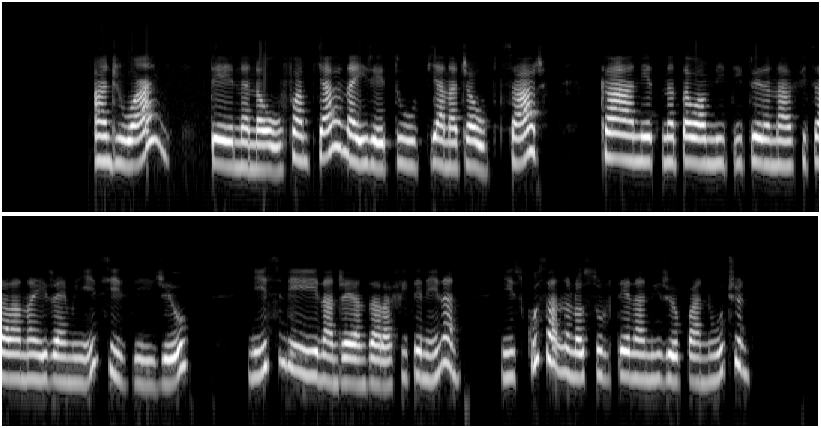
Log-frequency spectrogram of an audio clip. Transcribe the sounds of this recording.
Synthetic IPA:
aɳɖ͡ʐuaɲi | d̪̥enanawfampjaɾanəiɾet̪upianaʈ͡ʂəubi̥t͡saɾə̥ | kanet̪inat̪awaminit̪it̪weɾanəfit͡saɾanaiɾajmiisiziɾew | misininaɳɖ͡ʐejand͡zaɾəfit̪enenanə̥ | nizi̥kusənanowsulut̪enəniɾewpanuʈ͡ʂinə̥

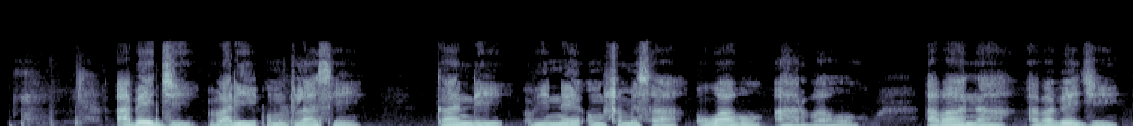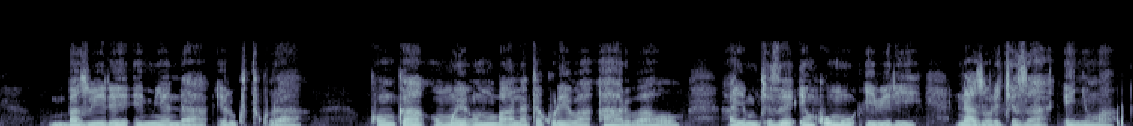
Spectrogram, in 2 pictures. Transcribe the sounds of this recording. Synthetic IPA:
a̰βe̞ːɟiβaɾio̞mukilaːsi | kaːndi | βiːne̞ʔo̞muʃo̞me̞saowaːβo̞ahaɾuβaho̞ | aβaːnaː | βaβe̞ːɟi | βazwiːɾe̞ʔːmje̞ːndae̞ɾiku̥tu̥kuɾa | kʰo̞ːŋkao̞mwe̞o̞muβaːnatakuɾe̞ːβaːhaɾuβaho̞ | hajemucize̞ʔːŋkumuiβiɾi | nazo̞̰ːɾe̞ce̞zae̞ɲuma

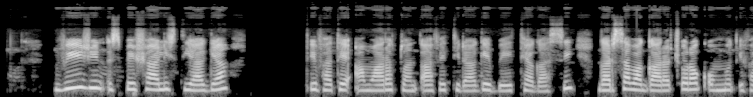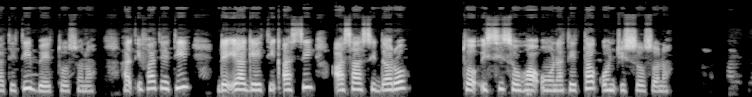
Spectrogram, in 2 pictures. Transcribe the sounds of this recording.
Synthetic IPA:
viːʒɪnspɛʃaːlɪst̪ɪjaːɡɪja | t̪ʼɪfɐt̪ɛʔɐmaːɾɐt̪ːʊɐnt̪ʼaːfɛt̪ːɪd̪aːɡeːbe̞ːt̪ːɪjɐɡaːsːɪɡɐɾsɐβɐɡːaːɾɐt͡ʃʼɔɾɐkʼɔmːɔt̪ʼɪfɐt̪ɛt̪ɪbe̞ːt̪ːo̞ːsɔnɐ | hɐt̪ʼɪfɐt̪ɛt̪ɪd̪ɛʔɪjaːɡe̞ːt̪ɪkʼɐsːɪʔɐ̰saːsːɪd̪ɐɾɔ | t̪ɔʔɪsːɪsɔɦʊaːʔo̞ːnɐt̪ɛt̪ːɐkʼɔnt͡ʃʼːɪsːo̞ːsɔnɐ

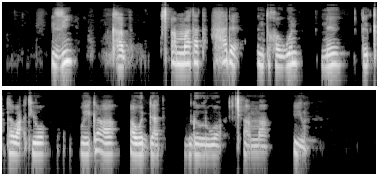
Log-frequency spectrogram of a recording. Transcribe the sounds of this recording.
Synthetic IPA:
ʔɨzi | kʰaβ | t͡ʃʼamːat̪ʰat̪ħad̪ɐ | ɨnt̪ʰɨxɐwːʊnː | ɨ | d̪̥ɐkʼːɨ̥t̪ʰɐβaʕt̪ʰijo̞ | wɔjkʰɐʔaː | wɔd̪at̪ | zɨɡɐβɾɨwo̞t͡ʃʼamːa | ʔɨjːu

